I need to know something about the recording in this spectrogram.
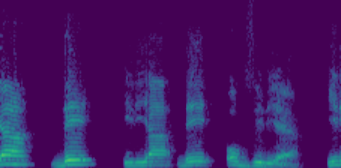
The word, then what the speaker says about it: des: So we are told, il y a des auxiliaires. Il y a, it means there are. Des, this one, deux, it is pronounced de.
